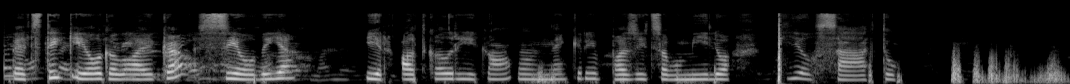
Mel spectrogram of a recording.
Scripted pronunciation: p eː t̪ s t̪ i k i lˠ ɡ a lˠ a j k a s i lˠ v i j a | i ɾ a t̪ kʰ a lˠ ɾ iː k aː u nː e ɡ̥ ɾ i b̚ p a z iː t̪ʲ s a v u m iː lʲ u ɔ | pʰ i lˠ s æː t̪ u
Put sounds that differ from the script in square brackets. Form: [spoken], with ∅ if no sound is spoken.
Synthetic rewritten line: p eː t̪ s t̪ i k i lˠ ɡ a lˠ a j k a s i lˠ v i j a | i ɾ a t̪ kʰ a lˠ ɾ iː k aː u nː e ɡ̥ ɾ i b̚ p a z iː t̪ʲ s a v u m iː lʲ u ɔ | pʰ i lˠ s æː t̪ u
